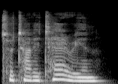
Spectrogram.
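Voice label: "totalitarian", English, British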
